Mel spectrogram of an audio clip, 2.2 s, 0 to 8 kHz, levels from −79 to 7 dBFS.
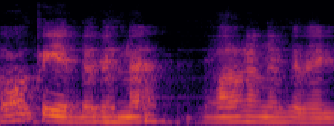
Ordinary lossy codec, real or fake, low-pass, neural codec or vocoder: Opus, 64 kbps; fake; 7.2 kHz; codec, 24 kHz, 1 kbps, SNAC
